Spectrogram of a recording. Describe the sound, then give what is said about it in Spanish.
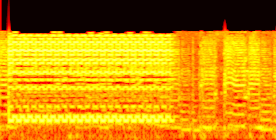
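A telephone rings with an incoming call, a bright, warbling electronic trill for nearly two seconds, loud, then cuts off into a brief burst of muffled line noise. “No, si suena porque está llamando él.”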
